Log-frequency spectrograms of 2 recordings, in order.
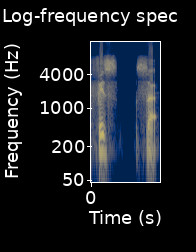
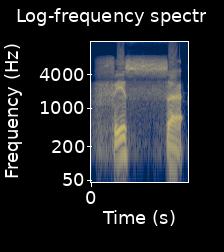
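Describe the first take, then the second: First: The s sound is held back and cut short. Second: The s sound flows out continuously. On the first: The speaker calls it wrong. "Tidak dibaca fissa" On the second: The speaker calls it right. "namun fissa. Fissa. Mengalir"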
